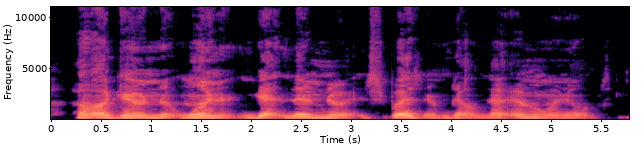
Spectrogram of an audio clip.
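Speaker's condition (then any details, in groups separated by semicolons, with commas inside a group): Cerebral palsy; caused by brainstem aneurysm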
